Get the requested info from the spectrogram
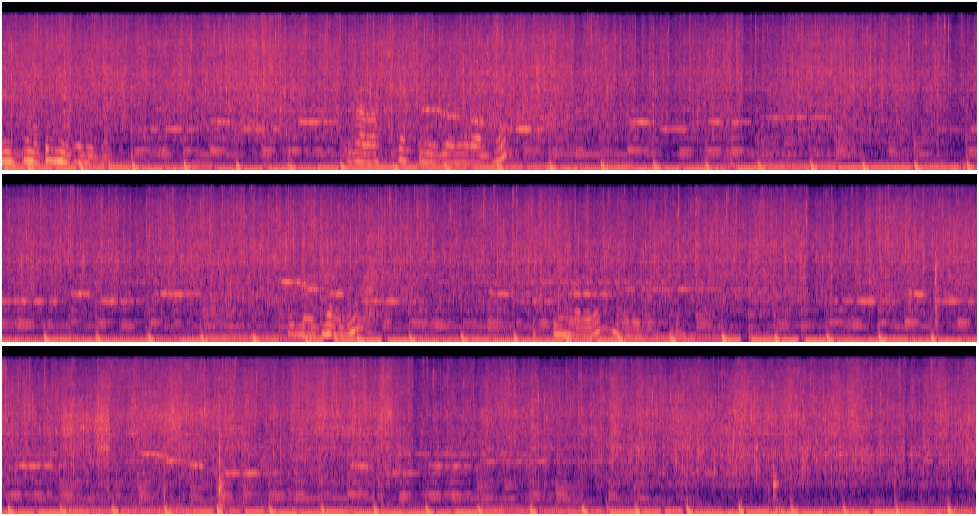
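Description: Chicken and noodle stir-fry sizzling steadily in a wok on a gas hob, stirred and tossed now and then with a spatula and tongs.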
